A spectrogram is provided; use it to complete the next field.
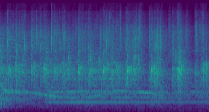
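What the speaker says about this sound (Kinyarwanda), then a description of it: "Komera Imana amashyi." A church congregation claps during a sermon, a dense, steady wash of many hands beating at close range, with a sustained voice or musical tone running underneath.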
